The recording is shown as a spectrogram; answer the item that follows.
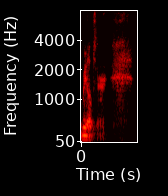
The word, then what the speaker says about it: realtor: to put realtor and teach people one more time that there's two syllables in the word realtor some people need to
